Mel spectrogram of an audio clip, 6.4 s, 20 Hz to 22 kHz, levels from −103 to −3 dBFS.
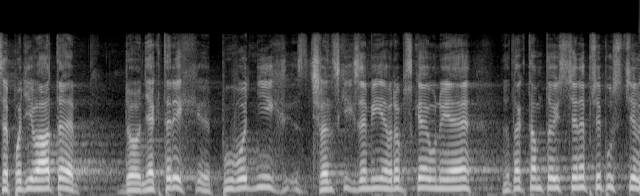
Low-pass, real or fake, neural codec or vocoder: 10.8 kHz; real; none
